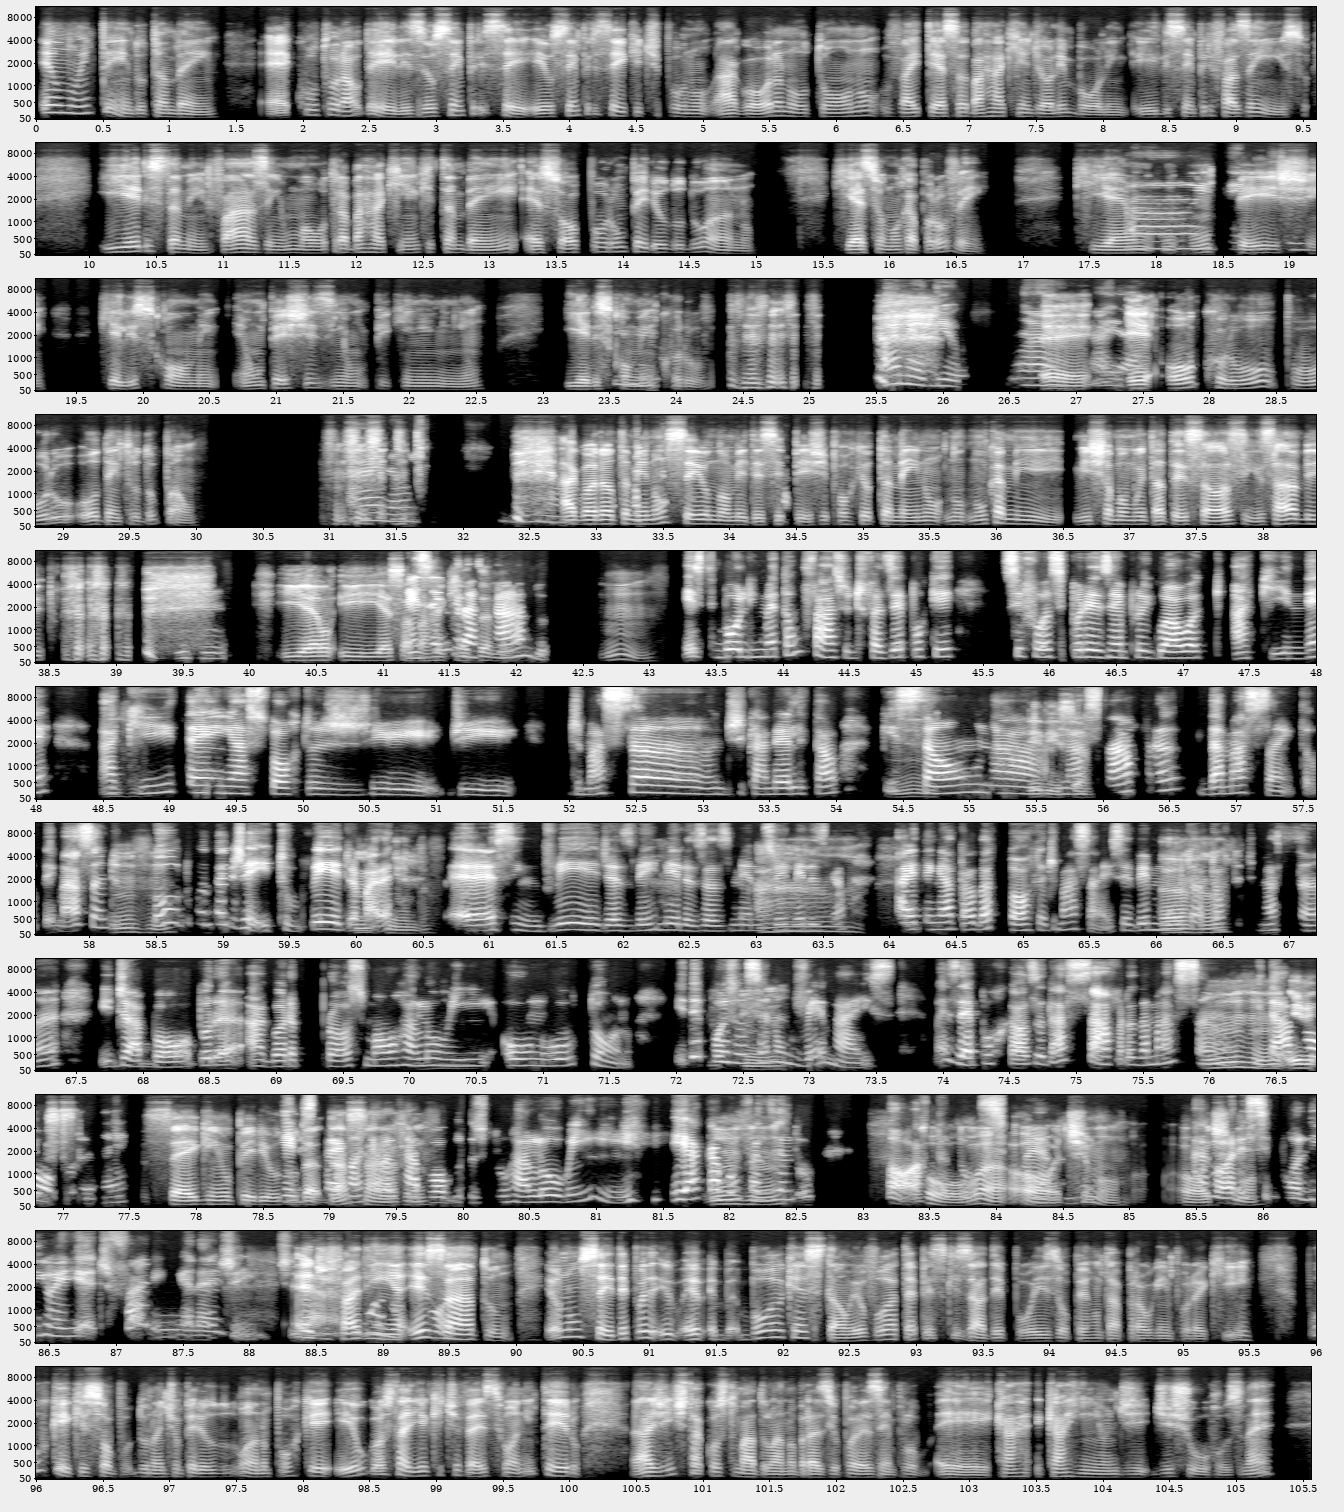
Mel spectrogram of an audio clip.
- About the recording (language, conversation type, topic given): Portuguese, podcast, Qual comida de rua mais representa a sua cidade?
- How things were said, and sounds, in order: laugh; tapping; laugh; laugh; laugh; giggle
